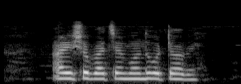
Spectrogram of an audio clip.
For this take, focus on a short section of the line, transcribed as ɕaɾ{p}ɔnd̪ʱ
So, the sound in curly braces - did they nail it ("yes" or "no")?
no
